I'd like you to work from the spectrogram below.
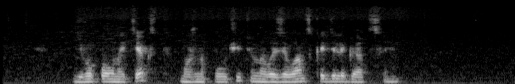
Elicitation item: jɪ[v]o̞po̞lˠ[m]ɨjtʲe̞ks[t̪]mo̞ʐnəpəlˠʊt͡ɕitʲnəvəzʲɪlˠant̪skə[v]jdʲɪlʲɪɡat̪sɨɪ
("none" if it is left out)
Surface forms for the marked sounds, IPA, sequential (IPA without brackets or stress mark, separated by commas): v, n, t̪, none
